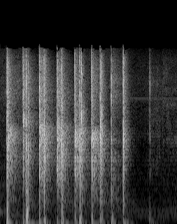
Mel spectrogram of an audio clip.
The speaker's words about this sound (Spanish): Un aplauso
